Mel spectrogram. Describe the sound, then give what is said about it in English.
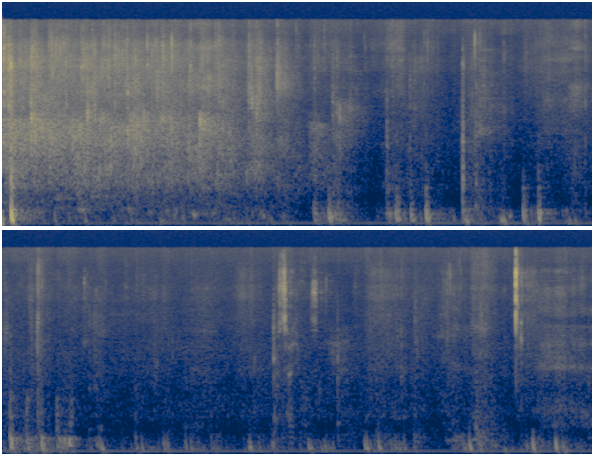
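A church audience applauds two guests coming up, a dense burst of clapping for a few seconds, then it dies away, leaving scattered footsteps and light knocks of movement. “Yeah, give them a hand.”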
